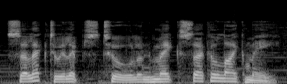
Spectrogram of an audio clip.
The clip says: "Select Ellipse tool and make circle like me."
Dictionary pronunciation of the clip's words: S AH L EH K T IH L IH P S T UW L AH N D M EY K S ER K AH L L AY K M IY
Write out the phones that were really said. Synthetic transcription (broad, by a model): S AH L EH K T IH L IH P S T UW L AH N M EY K S ER K AH L L AY K M IY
